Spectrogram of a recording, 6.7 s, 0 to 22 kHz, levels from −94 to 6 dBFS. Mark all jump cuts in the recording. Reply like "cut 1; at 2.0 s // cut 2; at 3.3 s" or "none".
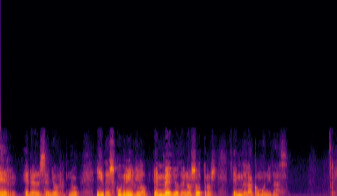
cut 1; at 2.1 s // cut 2; at 3.0 s // cut 3; at 4.8 s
